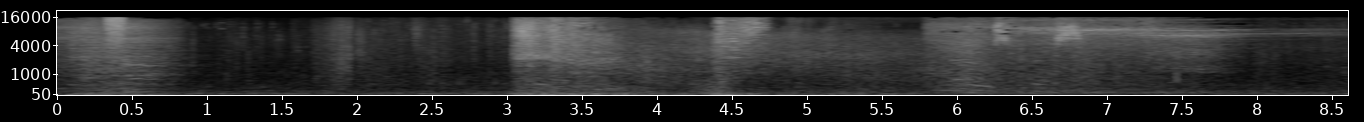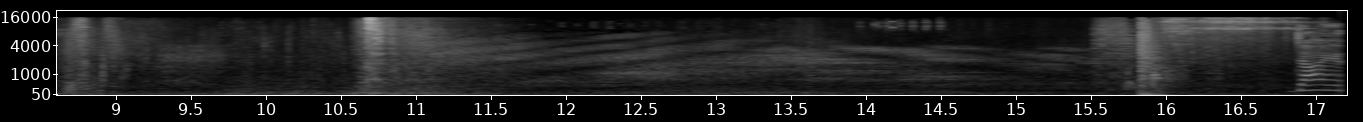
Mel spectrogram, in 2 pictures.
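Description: Magic blasts and impacts crackle and boom in short bursts.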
